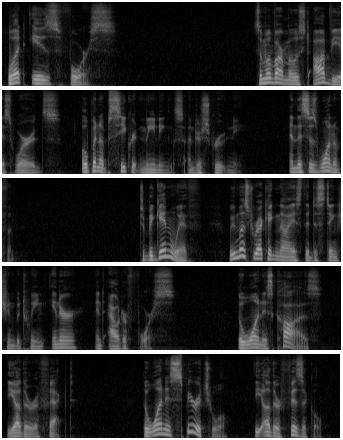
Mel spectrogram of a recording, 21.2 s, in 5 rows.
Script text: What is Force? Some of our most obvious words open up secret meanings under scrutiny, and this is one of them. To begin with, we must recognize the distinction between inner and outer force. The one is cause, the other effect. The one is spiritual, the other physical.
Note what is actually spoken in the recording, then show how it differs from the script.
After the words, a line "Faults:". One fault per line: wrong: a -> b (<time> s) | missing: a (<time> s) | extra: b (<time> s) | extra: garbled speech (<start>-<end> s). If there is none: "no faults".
What is Force? Some of our most obvious words open up secret meanings under scrutiny, and this is one of them. To begin with, we must recognize the distinction between inner and outer force. The one is cause, the other effect. The one is spiritual, the other physical.
Faults:
no faults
